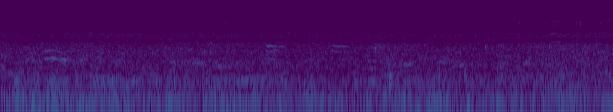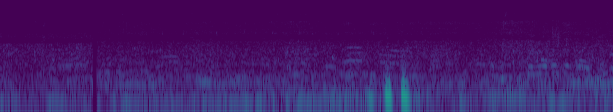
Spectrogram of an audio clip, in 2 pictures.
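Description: Small waves lap gently on a sandy shore.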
